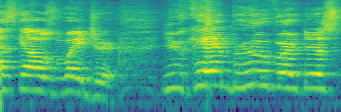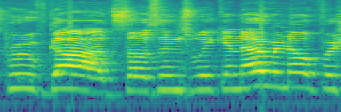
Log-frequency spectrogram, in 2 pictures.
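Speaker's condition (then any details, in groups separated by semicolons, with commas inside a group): Cerebral palsy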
